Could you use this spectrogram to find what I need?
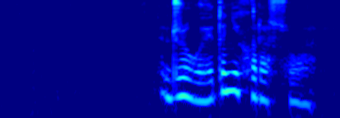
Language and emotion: Russian, sad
